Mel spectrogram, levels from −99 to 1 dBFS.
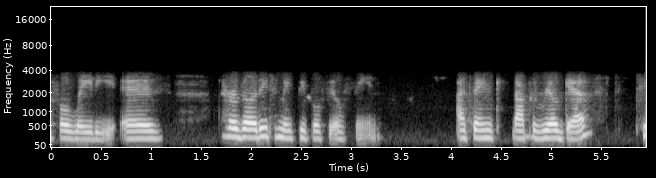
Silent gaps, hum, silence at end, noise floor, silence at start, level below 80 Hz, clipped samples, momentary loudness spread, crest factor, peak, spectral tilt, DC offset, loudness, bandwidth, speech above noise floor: none; none; 0 s; -67 dBFS; 0 s; -64 dBFS; under 0.1%; 15 LU; 16 dB; 0 dBFS; -4 dB/octave; under 0.1%; -16 LUFS; 3.6 kHz; 52 dB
